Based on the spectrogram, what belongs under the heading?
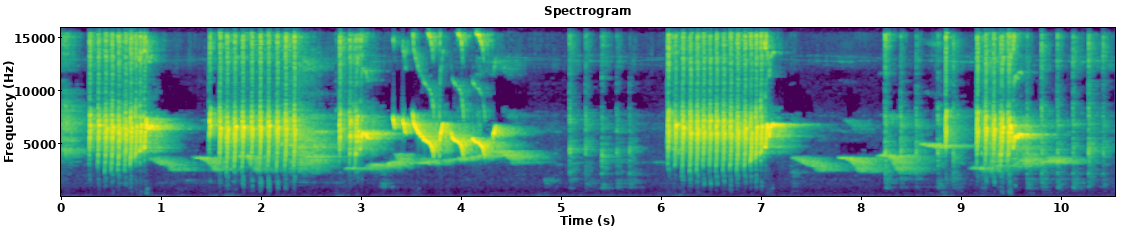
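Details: Black-throated sunbird in full song, used to prompt and tutor other birds: harsh high trills, quick twittering chirps and downslurred whistles, delivered in bursts that repeat after short pauses.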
